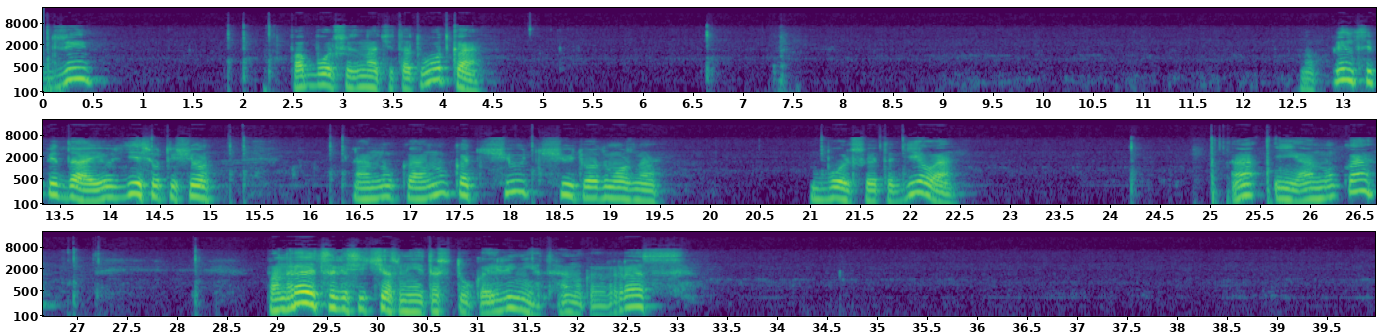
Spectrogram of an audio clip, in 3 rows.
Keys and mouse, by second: 0.3 g, 2.4-7.0 middle drag, 14.4 click, 15.4 shift+click, 16.4 shift+click, 18.5-21.5 drag, 22.1-24.5 middle drag, 25.3 a, 27.1-28.4 middle drag, 29.3 click, 29.9 middle click, 31.8-39.9 drag.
